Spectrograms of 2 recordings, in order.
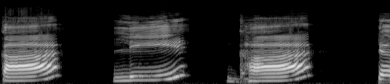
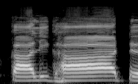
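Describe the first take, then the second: First: Kali घाट drawn out slowly, syllable by syllable. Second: Said in the usual way. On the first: Shown as a demonstration. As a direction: spell out Kali घाट slowly, each part held. (धीरे-धीरे अक्षर-अक्षर खींचकर)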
